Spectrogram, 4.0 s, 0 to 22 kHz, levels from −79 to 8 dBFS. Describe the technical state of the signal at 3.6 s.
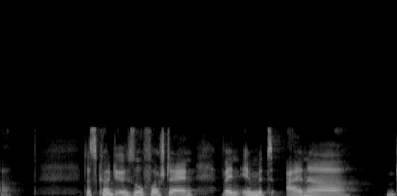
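At 3.6 s the speech is intact, with no dropout, click or distortion, only the bandwidth-limited, lightly grainy character that the mSBC Bluetooth headset link gives throughout.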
